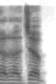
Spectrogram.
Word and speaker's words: رجب: 7واں قمری مہینہ ہے۔ اس کا تلفظ یوں صحیح ہے، را اور جیم دونوں مفتوح ہوں، یعنی رجب۔ یہ اس میں مشتق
